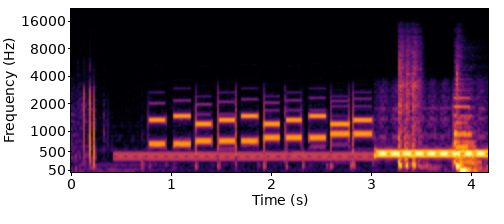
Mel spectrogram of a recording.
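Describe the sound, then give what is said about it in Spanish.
A telephone receiver clicks up to a steady dial tone, followed by about ten quick, evenly paced keypad beeps, then a louder line tone with bursts of static. No one speaks. “Suena el teléfono.”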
